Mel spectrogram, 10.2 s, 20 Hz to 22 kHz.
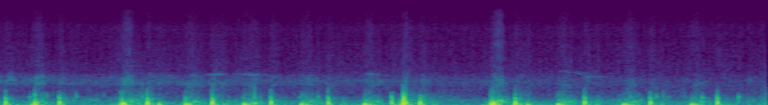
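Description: Regular low thumps of a heartbeat, paired beats at roughly 70 a minute, with faint hum in the background.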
